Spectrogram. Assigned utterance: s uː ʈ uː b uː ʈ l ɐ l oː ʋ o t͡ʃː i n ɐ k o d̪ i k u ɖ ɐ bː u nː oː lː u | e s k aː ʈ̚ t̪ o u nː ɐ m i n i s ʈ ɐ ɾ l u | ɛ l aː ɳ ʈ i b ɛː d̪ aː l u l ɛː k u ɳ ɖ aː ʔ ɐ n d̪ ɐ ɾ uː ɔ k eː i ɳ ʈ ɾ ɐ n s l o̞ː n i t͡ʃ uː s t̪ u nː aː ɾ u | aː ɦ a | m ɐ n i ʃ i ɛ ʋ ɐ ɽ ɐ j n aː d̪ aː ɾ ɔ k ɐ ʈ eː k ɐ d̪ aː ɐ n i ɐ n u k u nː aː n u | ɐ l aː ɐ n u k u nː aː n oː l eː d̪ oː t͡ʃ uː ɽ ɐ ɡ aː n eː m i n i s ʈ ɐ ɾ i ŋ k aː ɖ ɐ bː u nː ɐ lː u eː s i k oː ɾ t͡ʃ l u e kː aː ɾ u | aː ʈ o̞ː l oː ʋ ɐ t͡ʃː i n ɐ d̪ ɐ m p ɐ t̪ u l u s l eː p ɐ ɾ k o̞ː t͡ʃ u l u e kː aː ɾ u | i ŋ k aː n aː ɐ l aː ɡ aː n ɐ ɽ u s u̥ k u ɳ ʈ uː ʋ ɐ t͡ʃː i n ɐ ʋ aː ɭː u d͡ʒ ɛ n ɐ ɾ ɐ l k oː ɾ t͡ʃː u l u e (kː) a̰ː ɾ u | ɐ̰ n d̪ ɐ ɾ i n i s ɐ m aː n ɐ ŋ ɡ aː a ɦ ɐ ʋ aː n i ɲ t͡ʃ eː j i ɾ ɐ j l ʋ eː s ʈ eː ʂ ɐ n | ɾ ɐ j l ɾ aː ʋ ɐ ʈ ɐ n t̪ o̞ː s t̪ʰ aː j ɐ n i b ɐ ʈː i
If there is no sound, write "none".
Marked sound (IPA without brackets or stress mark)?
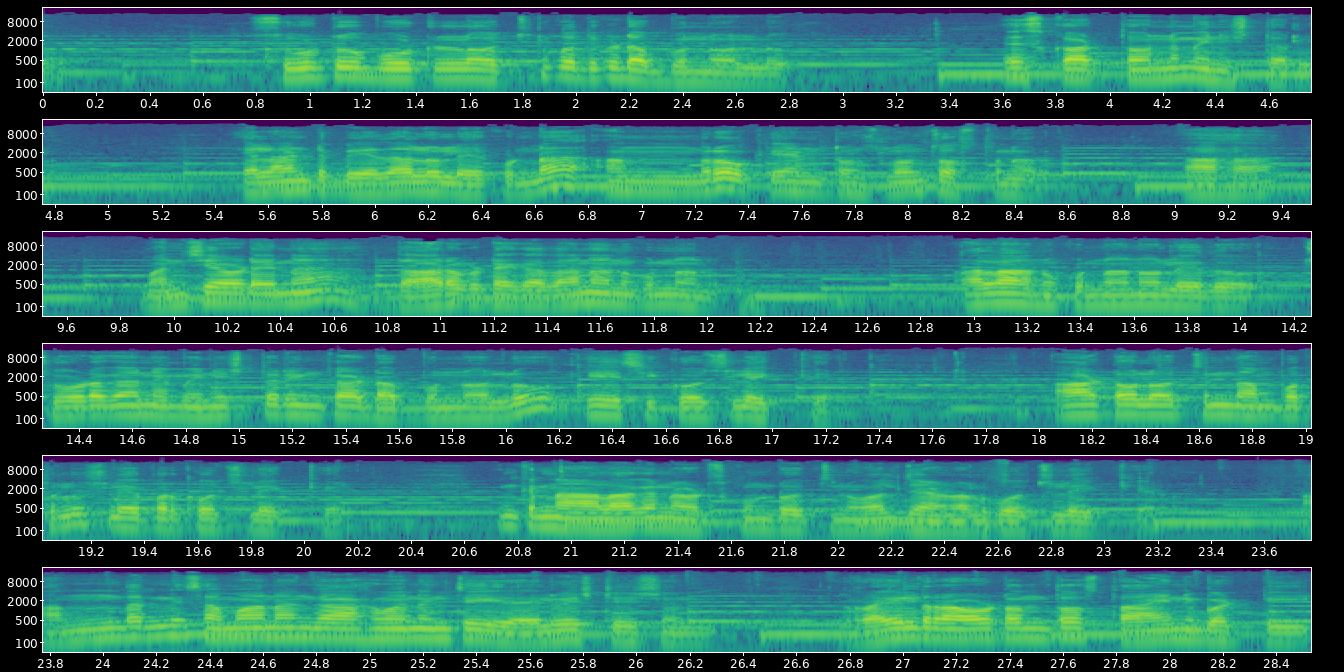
kː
